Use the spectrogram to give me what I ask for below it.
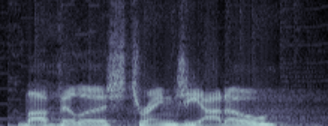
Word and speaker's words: La Villa Strangiato: La Villa Strangiato.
